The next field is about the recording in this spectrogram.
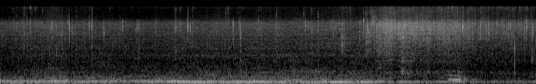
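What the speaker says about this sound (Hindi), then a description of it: "और अभी हम इसे अच्छे से फ्राई कर लेंगे।" Egg sandwich bread pieces frying in a pan, a steady close sizzle running throughout with faint stirring and scraping, no voices.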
